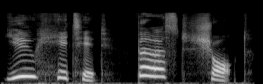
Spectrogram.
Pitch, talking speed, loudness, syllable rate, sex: 305 Hz, 115 wpm, -16 LUFS, 2.3 syllables/s, female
